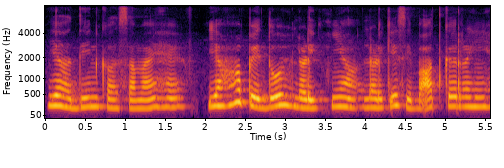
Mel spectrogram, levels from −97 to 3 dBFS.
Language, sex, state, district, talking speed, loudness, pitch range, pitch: Hindi, female, Jharkhand, Ranchi, 160 wpm, -17 LUFS, 190-220 Hz, 205 Hz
